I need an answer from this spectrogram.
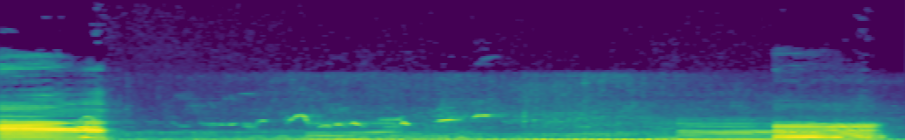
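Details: Tame herded cattle in a large open field call the herd with a loud moo: a strong, downward-sliding moo opens the clip, quieter lowing follows mid-way, and a long swelling moo closes it.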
